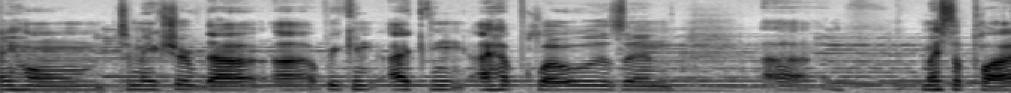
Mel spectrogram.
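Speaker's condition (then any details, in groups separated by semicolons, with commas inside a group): Cerebral palsy; ankles and arms affected; diagnosed early childhood, not talking or walking; slight slur, speech therapy in childhood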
